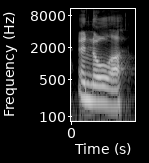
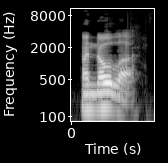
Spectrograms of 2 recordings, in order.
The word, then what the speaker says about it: Enola: Next movie is Alona? Alona? Alora? – Enola. – Enola. – It's like Enola Ebola. – Holmes. Ebola. Enola Ebola Holmes.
